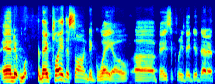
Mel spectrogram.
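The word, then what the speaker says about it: Degüello: And so what I love about this album, okay, for starters, it's DeGuello. Is that how you say it? – I say DeGuello.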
